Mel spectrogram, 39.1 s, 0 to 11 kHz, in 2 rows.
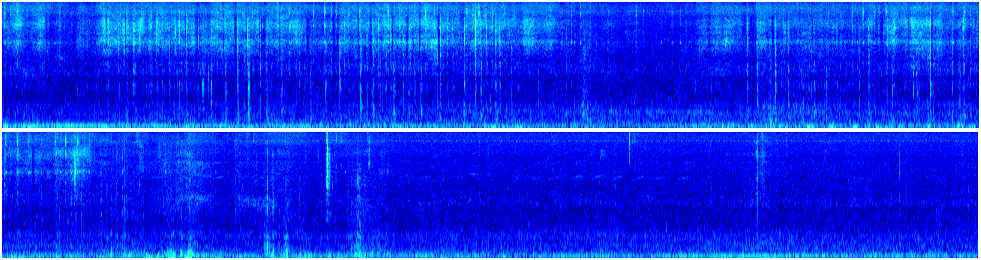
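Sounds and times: rag wiping a tray: 0.0s - 11.5s, 13.9s - 21.6s
distant road traffic rumble: 0.0s - 39.0s.

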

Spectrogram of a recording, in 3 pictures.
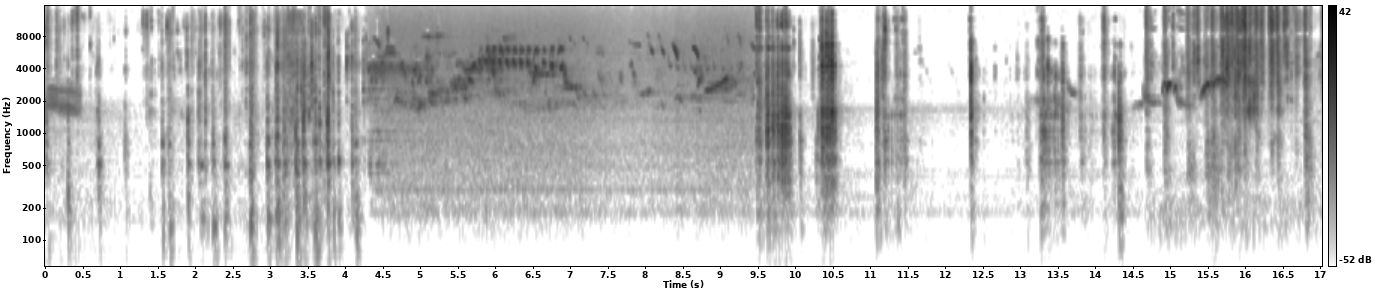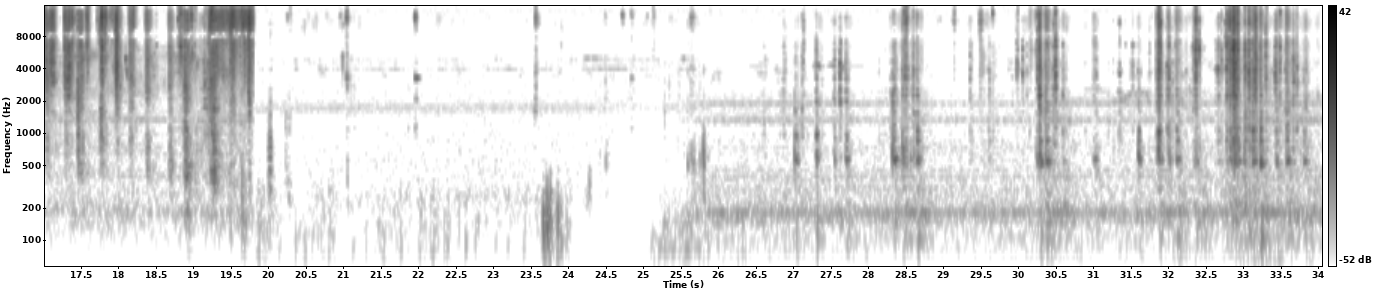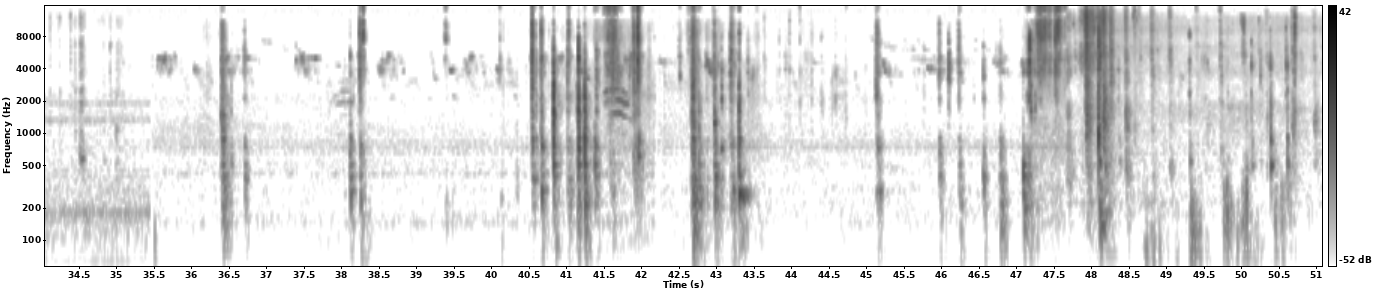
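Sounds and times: bird feet tapping on wood: 0.0s - 4.3s.

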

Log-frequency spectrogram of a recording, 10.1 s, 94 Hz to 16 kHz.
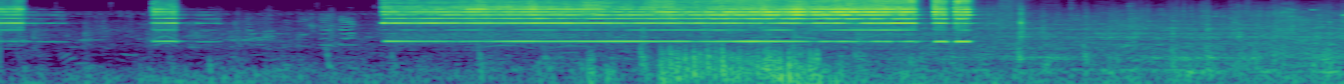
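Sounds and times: train whistle blasts: 0.0s - 0.5s, 1.1s - 1.7s, 2.9s - 7.4s
train coaches rumbling: 0.0s - 10.0s.

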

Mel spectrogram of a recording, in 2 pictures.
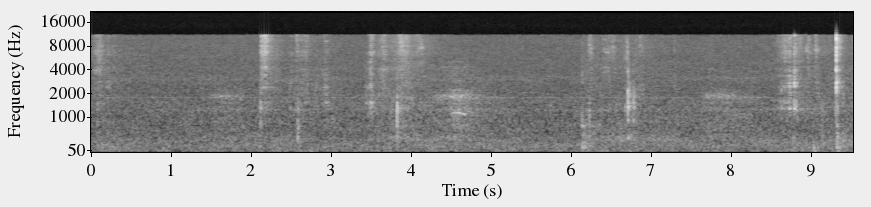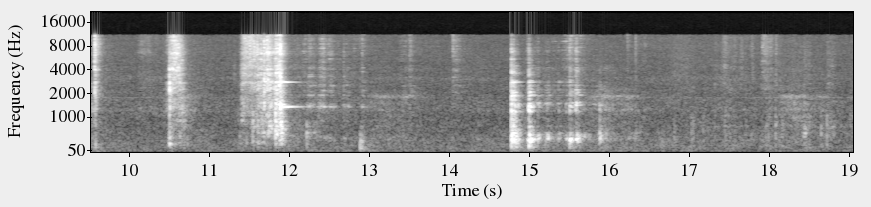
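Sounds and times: metal tray sliding with scrape: 11.4s - 12.6s.

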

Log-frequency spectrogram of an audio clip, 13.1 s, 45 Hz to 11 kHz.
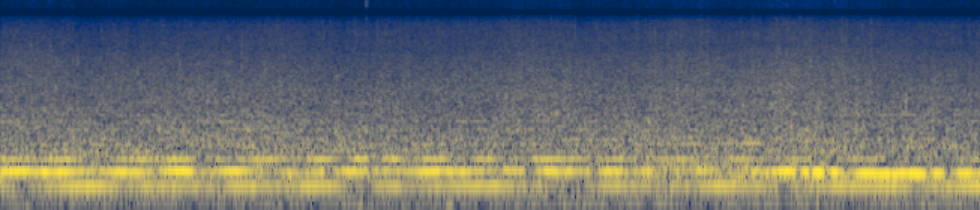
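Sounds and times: motorboat engine hum: 0.0s - 13.0s
small waves washing: 0.0s - 13.0s
wind: 0.0s - 13.0s.

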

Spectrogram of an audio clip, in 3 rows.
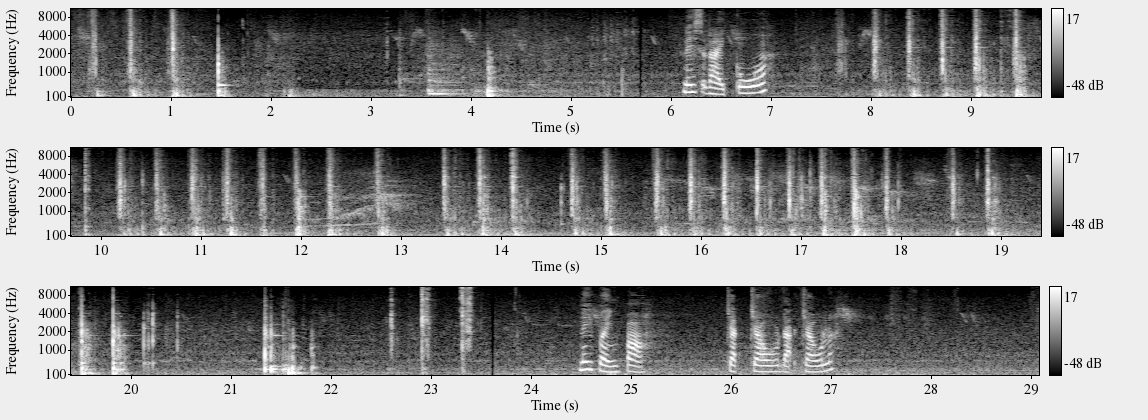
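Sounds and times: wooden pestle pounding in mortar: 0.2s - 1.7s, 7.7s - 20.1s.

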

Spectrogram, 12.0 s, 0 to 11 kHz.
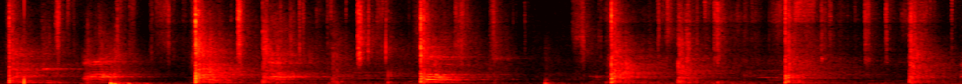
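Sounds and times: tennis ball pops in echoing hall: 0.0s - 1.8s, 2.4s - 5.7s, 7.6s - 8.8s, 9.8s - 10.3s, 11.3s - 12.0s.

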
